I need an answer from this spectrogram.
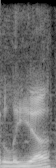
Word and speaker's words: Leia: Curious how everyone pronounces Leia since Argon says it like that. You say Leah. I'm pretty sure 99% of people say it as Leah.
